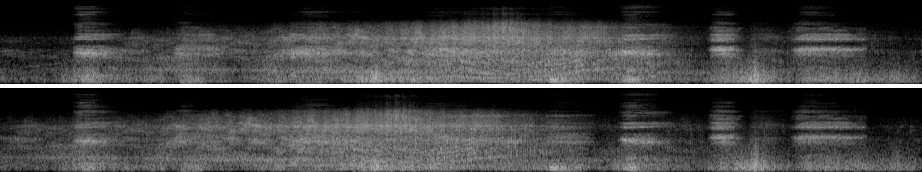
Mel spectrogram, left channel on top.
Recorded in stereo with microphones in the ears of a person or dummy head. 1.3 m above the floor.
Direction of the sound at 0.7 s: 15° left (ahead or behind).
